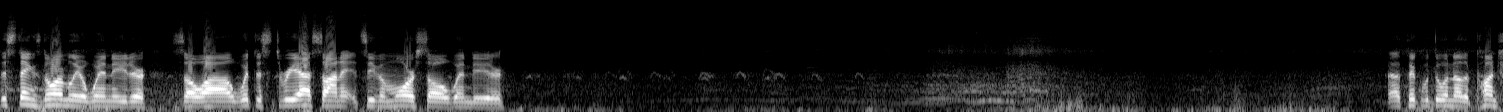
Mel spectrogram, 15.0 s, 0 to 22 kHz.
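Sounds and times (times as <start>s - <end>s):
gusty wind: 0.0s - 15.0s
drone propellers buzzing: 3.6s - 15.0s.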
